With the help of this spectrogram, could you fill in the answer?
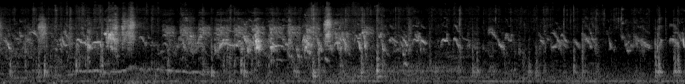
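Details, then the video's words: Baby chicks eating rice give a busy chorus of high, thin chirps and peeps that overlap irregularly, with some wing flutters. "Cute Baby Chicks Eating Rice | Beautiful Chicks Chirping Sounds"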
